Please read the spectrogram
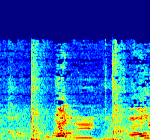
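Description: A ball struck twice by a foot, two dull thuds about half a second in and near the end, with men's voices calling out between them.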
